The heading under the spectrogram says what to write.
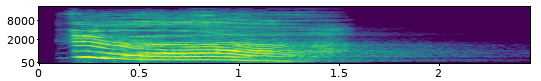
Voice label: Ability Long Cast, Barks; Warframe; Corpus Lich; Persona C

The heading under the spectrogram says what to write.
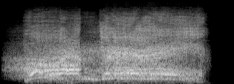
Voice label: Cover Me, en; Zariman Wraith

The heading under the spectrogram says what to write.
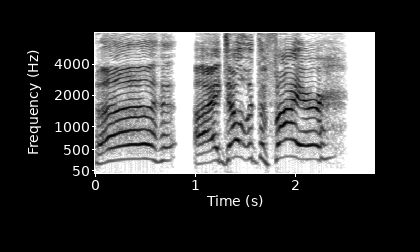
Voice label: Crew Fix Fire, Male; Dialog; Warframe; Railjack Crew; Perrin Sequence

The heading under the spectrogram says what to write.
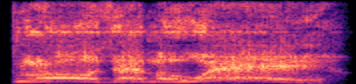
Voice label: Enemy Spotted Prime Grineer Male; Tau; Battle Barks

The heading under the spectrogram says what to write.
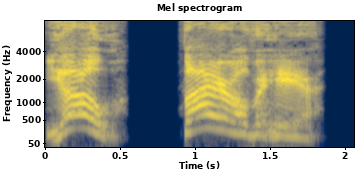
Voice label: crew see fire, male; Dialog; en; Warframe; Railjack Crew; Red Veil

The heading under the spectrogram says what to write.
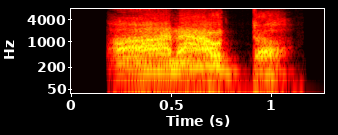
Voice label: Attack Grineer Male; Warframe; Battle Barks

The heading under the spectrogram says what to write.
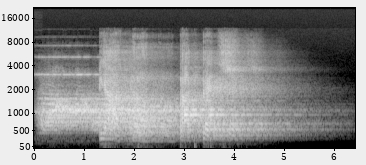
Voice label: Female, Announcer; Warframe; Corpus Venus Announcer Female; Dialog Barks Battle

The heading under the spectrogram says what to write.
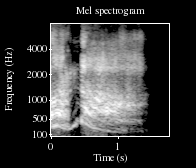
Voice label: Surprised, Male; Warframe; Grineer Male B; Battle Barks

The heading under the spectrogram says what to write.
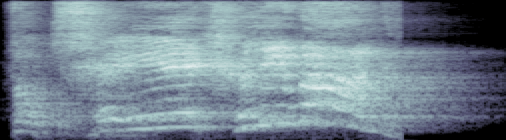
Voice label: Attack Soldier Male; Battle; Sinecure; en

